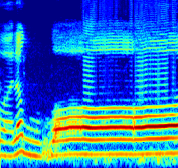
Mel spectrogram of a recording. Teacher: Mad di situ kita harus panjang membacanya 6 harakat, karena di situ hukumnya mad lazim kalimi mutsaqqal.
